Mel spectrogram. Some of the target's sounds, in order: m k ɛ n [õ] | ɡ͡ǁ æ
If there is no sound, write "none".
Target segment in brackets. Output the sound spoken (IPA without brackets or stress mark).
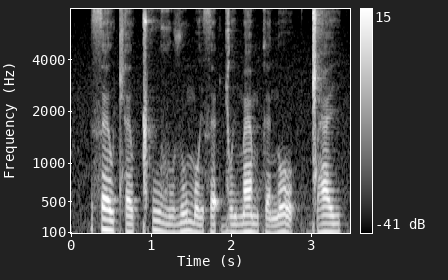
o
